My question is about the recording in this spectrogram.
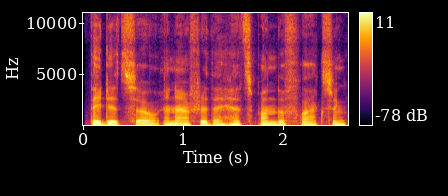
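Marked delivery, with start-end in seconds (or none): none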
